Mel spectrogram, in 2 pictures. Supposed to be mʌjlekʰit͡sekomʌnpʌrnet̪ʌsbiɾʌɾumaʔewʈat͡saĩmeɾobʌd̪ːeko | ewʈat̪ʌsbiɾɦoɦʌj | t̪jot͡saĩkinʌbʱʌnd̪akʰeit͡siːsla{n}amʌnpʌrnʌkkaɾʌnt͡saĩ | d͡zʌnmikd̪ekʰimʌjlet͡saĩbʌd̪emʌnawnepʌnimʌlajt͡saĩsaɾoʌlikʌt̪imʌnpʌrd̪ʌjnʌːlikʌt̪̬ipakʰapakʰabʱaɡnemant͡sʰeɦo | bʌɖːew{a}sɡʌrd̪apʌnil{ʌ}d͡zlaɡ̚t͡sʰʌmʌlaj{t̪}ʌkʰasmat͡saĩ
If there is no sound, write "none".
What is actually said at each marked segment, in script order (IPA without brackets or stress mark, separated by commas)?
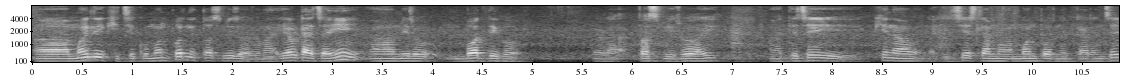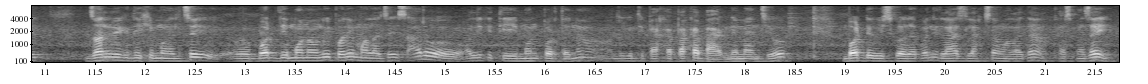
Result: m, i, a, t̪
